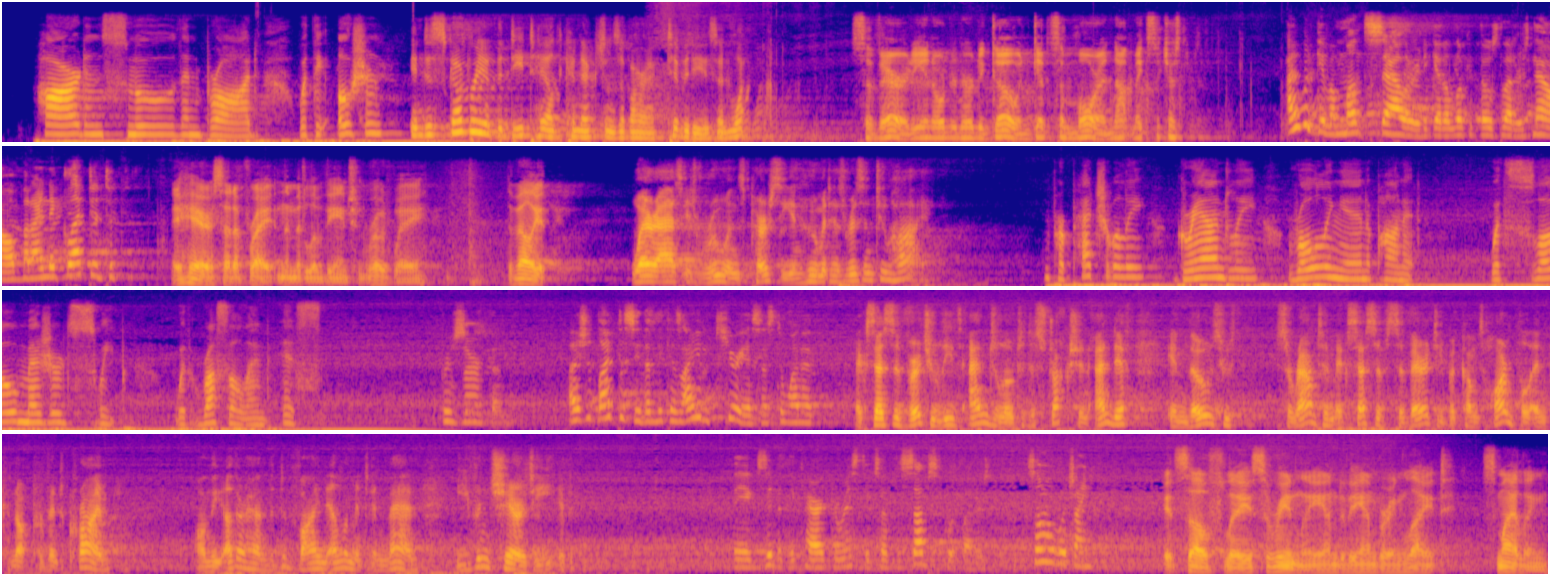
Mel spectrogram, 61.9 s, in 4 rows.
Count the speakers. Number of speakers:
six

